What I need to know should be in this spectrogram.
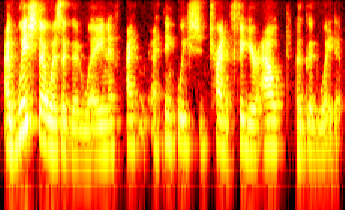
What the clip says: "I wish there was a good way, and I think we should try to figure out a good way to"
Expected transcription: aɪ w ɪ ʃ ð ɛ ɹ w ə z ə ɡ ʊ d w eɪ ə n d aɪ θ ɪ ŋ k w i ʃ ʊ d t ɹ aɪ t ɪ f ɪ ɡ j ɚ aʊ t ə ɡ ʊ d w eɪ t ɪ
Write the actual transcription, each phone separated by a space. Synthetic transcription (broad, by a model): aɪ w ɪ ʃ ð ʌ ɹ w ə z ə ɡ ʊ d w eɪ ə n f aɪ θ ɪ ŋ k w i ʃ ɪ d t ɹ aɪ t ɪ f ɪ ɡ j ɚ aʊ t ə ɡ ʊ d w eɪ t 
